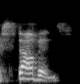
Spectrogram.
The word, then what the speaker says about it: Stavans: First, we have Ilan Stavans, who I keep pronouncing his name wrong. I'm sorry, Stavans.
